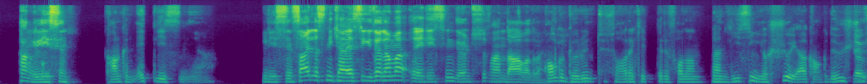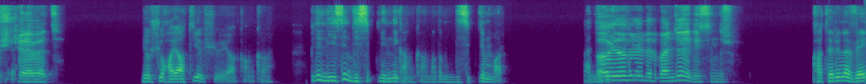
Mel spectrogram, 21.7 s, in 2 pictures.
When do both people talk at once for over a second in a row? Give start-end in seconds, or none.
none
